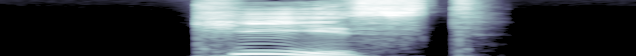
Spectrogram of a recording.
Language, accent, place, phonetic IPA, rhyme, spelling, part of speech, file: German, Germany, Berlin, [kiːst], -iːst, kiest, verb, De-kiest.ogg
- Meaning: second-person plural present of kiesen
